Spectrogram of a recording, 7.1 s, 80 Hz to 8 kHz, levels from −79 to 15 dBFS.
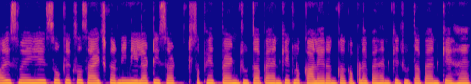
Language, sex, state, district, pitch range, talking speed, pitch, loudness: Hindi, female, Haryana, Jhajjar, 220-235 Hz, 230 wpm, 225 Hz, -10 LUFS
